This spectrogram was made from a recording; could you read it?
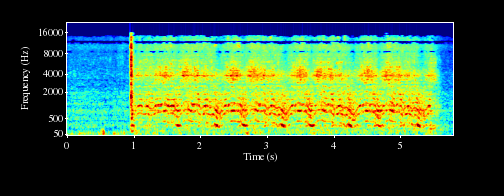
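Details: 1979 Ford engine, overheated with oil suspected burned off and water boiling on the hot oil pan: steady starter churning at about two and a half beats a second, turning over but never catching, a hot crank-no-start.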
